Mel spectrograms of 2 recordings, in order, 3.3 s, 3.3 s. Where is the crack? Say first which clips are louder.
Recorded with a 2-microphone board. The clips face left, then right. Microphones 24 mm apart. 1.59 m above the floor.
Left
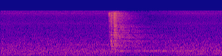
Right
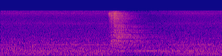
Left 4 dB; 40° left (ahead or behind), 1.6 m.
